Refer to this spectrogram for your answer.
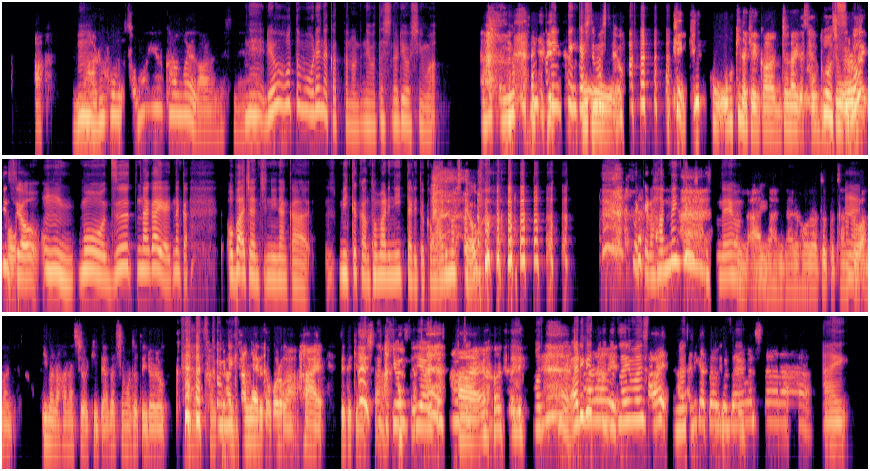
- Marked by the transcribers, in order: chuckle; laugh; laugh; laugh; laugh; laughing while speaking: "出てきました"; laugh; distorted speech
- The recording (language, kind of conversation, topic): Japanese, unstructured, 恋人と意見が合わないとき、どうしていますか？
